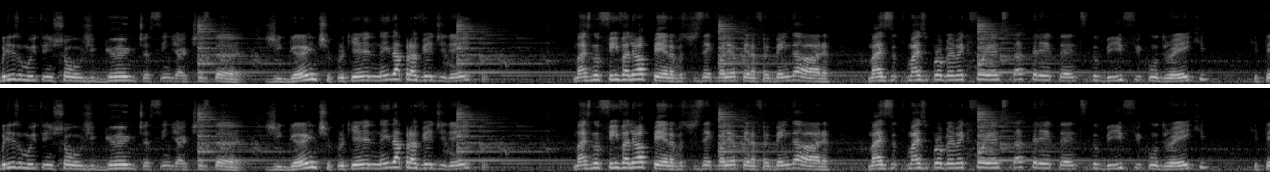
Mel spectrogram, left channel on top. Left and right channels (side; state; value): both; identical; correlation 1.00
